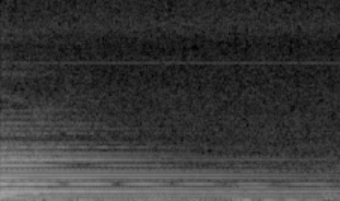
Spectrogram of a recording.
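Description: Acoustic guitar's last chord ringing out and slowly fading away at the end of the song.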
